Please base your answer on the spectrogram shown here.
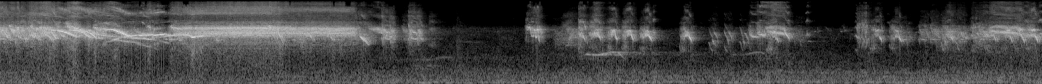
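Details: Sparrows chirping in a dense, busy chorus of high, overlapping notes for the first few seconds, then thinning into separate bursts of short chirps with brief quiet gaps.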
